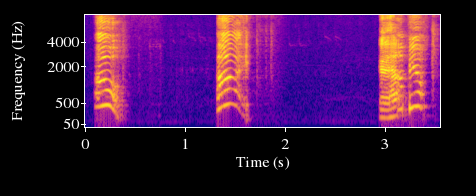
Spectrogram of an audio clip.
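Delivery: very high little-gentleman voice; halfling shopkeeper. Acted. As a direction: pipe up as a small shopkeeper. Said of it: "halfling gentleman kinda pops out".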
